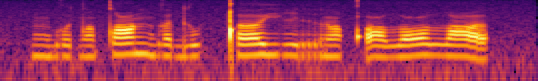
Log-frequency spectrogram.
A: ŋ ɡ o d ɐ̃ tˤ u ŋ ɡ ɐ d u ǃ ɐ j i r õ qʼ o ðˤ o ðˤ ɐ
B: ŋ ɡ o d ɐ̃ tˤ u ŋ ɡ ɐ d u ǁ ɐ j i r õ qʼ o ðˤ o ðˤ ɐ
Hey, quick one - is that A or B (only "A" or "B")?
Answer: A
